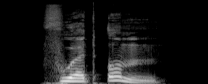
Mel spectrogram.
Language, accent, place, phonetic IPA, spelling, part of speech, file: German, Germany, Berlin, [ˌfuːɐ̯t ˈʊm], fuhrt um, verb, De-fuhrt um.ogg
- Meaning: second-person plural preterite of umfahren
